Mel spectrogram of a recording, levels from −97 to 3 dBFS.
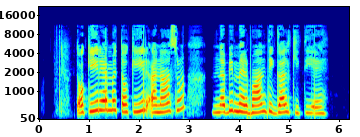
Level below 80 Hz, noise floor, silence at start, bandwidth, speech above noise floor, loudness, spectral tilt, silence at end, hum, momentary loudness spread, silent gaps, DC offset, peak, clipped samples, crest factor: -56 dBFS; -45 dBFS; 0.75 s; 11.5 kHz; 30 dB; -16 LUFS; -4.5 dB/octave; 0.45 s; none; 12 LU; none; under 0.1%; -2 dBFS; under 0.1%; 14 dB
